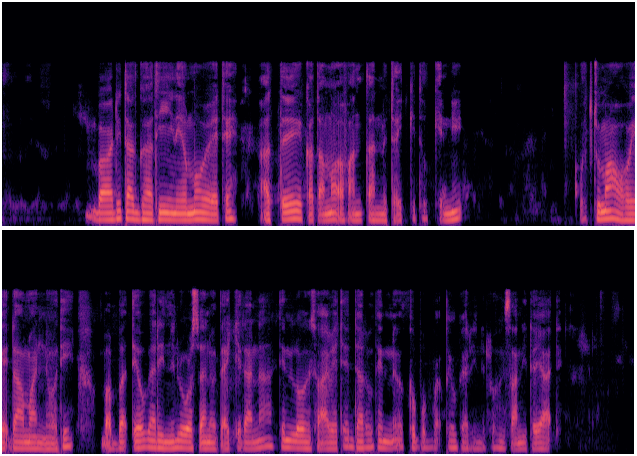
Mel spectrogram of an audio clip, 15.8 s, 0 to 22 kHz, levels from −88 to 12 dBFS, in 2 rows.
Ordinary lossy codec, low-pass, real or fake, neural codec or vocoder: MP3, 64 kbps; 7.2 kHz; fake; codec, 16 kHz, 2 kbps, X-Codec, HuBERT features, trained on LibriSpeech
